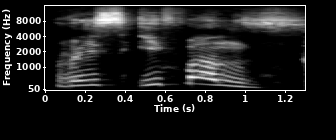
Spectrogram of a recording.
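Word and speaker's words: Ralph Fiennes: Oh, sorry, when you say his name, you need to say it properly. Reese Fans.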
